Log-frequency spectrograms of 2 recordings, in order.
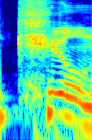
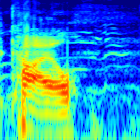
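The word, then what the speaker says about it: Kyln: Oh my God, everybody pronounces Kiln a different way. It's gotta be Kiln, right? K-Y-L-N, Kiln. No, it's Kyle. That's how you pronounce it.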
